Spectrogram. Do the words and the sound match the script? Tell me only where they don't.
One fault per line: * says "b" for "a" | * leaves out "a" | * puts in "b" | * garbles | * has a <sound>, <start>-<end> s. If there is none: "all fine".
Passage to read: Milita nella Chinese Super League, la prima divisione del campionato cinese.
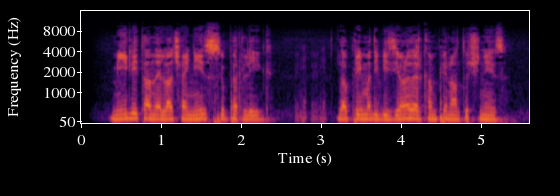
* has a laugh, 2.7-3.1 s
